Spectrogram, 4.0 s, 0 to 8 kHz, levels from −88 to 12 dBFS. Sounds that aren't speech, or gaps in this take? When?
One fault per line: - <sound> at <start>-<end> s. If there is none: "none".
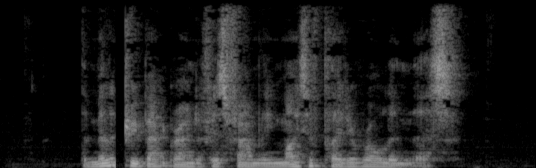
- dropout at 0.9-0.9 s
